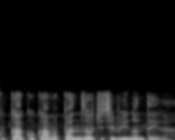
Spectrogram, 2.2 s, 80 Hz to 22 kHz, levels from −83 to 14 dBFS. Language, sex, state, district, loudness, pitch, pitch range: Wancho, female, Arunachal Pradesh, Longding, -20 LUFS, 175 Hz, 150-185 Hz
